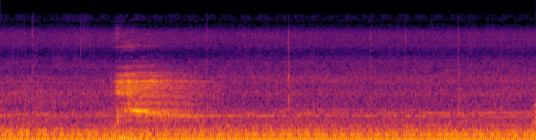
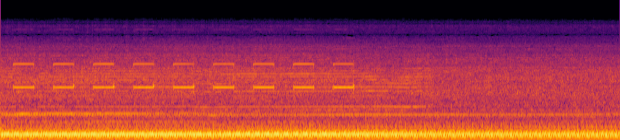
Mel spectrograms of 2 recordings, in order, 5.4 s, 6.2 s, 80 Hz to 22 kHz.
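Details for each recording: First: Mercedes C55 AMG V8 after intake manifold install, manifold nuts retightened about half a turn after settling loose: steady settled rumble, no hiss or whistle; earlier noise gone, normal idle. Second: Mercedes C55 AMG V8, first cold start after intake manifold install: loud lumpy idle pulsing about three times a second under a repeating chime; rough idle because the MAP sensor was left unplugged.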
